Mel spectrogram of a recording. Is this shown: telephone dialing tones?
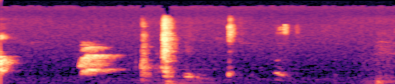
no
